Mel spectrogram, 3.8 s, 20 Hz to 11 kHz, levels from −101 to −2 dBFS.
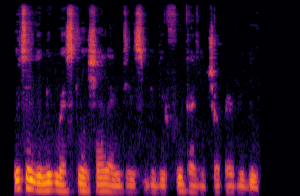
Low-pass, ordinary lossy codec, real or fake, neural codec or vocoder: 9.9 kHz; none; real; none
